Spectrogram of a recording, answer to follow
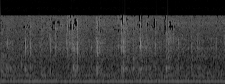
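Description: Faint, scattered small clicks and taps of fingers handling a shoelace cord and its hardware while tying a knot, over a steady low hum.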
